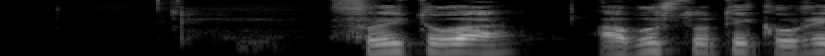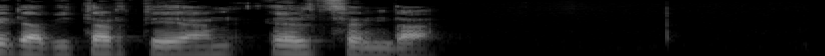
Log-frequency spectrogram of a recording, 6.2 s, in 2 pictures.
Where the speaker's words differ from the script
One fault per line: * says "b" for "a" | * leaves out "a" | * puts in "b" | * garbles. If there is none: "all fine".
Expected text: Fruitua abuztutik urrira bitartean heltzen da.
all fine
